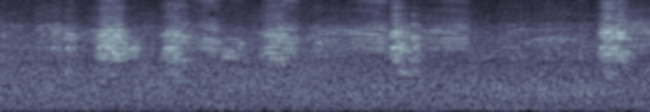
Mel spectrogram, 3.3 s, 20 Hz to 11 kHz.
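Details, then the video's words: Quaker parakeets in a wild colony that lost about half its members to hurricane Irma in 2017 give a series of hoarse, grating squawks with brief pauses, ending on one loud call. "Yacht Club Colony Retrospective🌴 Clips and Sounds 🦜"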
